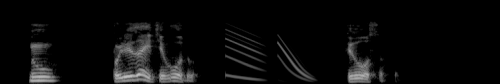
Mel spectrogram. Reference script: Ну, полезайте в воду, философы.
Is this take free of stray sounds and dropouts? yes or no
no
